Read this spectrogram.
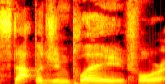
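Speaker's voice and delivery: put-on stadium public address announcer voice. Retelling a stoppage in play, Scott Moak announcer voice. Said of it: "I'm doing it, ... I don't know why I'm doing that voice".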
